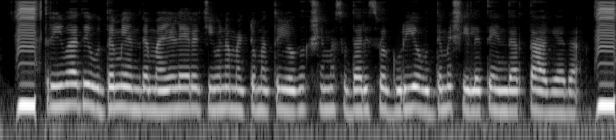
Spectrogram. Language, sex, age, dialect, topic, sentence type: Kannada, female, 31-35, Central, banking, statement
